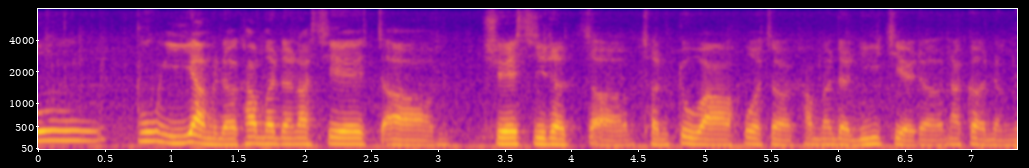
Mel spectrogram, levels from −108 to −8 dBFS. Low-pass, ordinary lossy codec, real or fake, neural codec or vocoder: none; none; real; none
